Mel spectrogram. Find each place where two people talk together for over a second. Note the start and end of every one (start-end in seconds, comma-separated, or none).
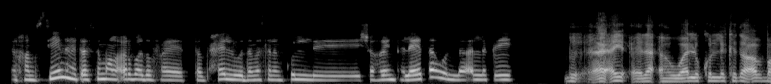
none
